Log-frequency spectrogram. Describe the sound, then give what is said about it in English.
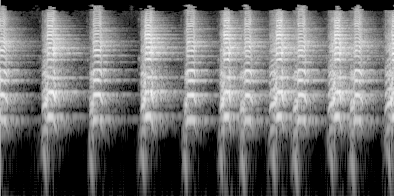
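A hand-held goose call blown in quick, repeated honking clucks, switching between low and high as the hand around it opens and closes. The notes are loud, sharp and fairly evenly paced, with no talk over them. “So you can get sounds by opening and closing your hands that go low cluck, high cluck, sounds like”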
